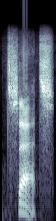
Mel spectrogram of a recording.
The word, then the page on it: tsetse: American English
